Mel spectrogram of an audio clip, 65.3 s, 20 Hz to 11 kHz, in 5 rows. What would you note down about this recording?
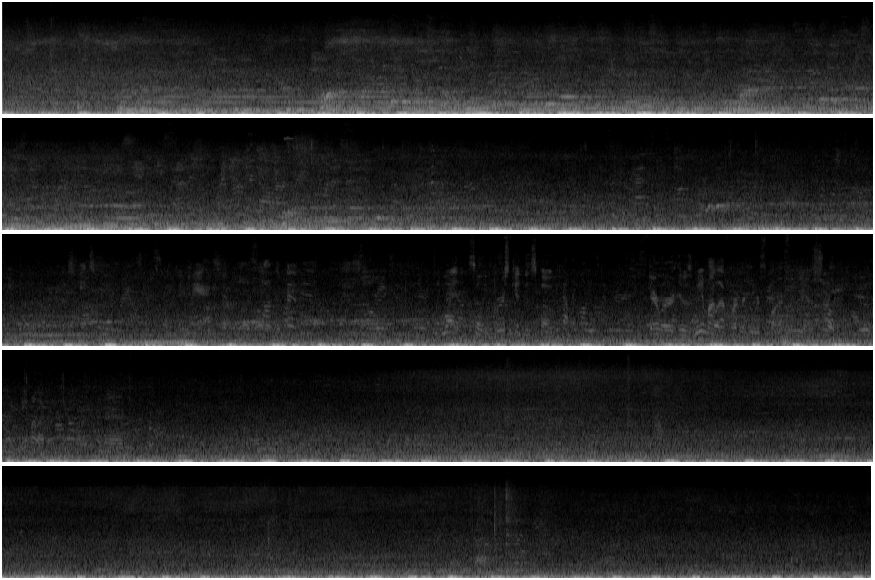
A Friday night walk around downtown Roanoke, Virginia. Binaural, Sony PCM-M10, MM BSM-8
